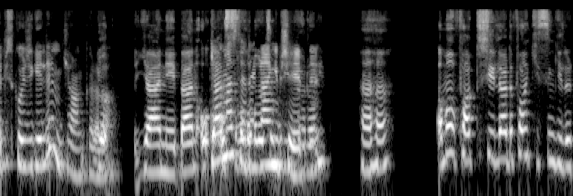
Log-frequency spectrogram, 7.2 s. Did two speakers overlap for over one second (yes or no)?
yes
